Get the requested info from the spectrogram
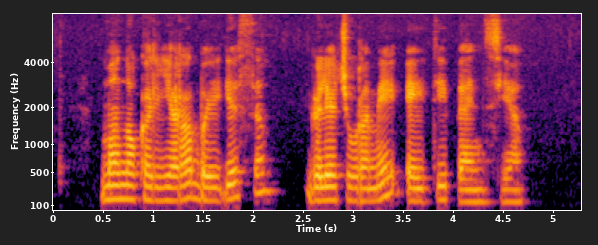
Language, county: Lithuanian, Utena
